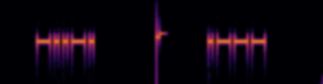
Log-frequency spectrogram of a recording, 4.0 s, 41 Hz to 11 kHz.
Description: Morse code, heard as a keyed tone, about 22 wpm, 700 Hz. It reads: / J
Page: This rapid-fire timing is geared to push your ICR (Instant Character Recognition) skills.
